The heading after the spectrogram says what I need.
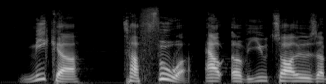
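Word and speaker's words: Mika Tafua: them as edge here out of utah it's pronounced mika tafuwa out of utah who's a bit of an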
